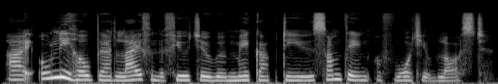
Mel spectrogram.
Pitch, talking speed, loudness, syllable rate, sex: 200 Hz, 230 wpm, -19 LUFS, 5.1 syllables/s, female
